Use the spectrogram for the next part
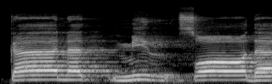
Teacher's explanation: را کو باریک کر کے پڑھیں صاد الف زبر صاد کو موٹا کریں گے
